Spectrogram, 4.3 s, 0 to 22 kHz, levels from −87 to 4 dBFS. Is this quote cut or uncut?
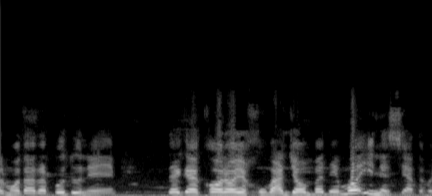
uncut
